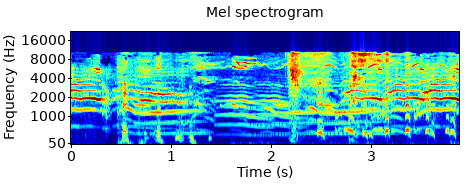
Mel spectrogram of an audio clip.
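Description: A cat meows and yowls repeatedly while someone tries to get it out. The cries are loud, drawn out and wavering, rising and falling in pitch, sometimes strained like a caterwaul.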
